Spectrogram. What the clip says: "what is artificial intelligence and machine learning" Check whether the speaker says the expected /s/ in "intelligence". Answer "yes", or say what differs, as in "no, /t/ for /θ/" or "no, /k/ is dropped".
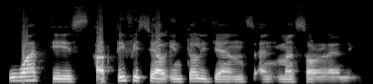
yes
